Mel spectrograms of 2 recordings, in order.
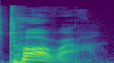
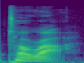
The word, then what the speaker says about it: Torah: most familiar Hebrew words, as you pronounce Torah or Torah. The spelling of that word is Tav, Wa, Ra, or Rash, and He. which would be T-U-R-H or T-O-R-H, because in the Hebrew language, the way it's pronounced today, the wa is pronounced either with an O or it's pronounced with a U.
